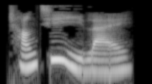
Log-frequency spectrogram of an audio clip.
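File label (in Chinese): "长期以来", Mandarin Chinese; hsk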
